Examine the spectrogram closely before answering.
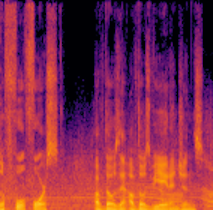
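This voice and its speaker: A man's medium-pitched voice with an American accent, ordinary pitch variation, and noticeable background noise. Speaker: sim racing commentator. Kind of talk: live commentary.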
